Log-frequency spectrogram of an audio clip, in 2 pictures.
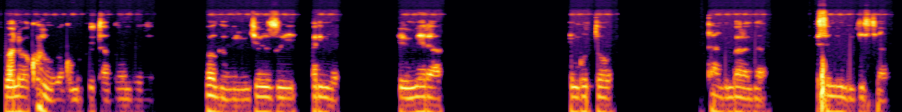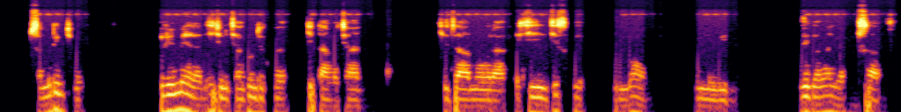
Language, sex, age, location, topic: Kinyarwanda, male, 18-24, Kigali, health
